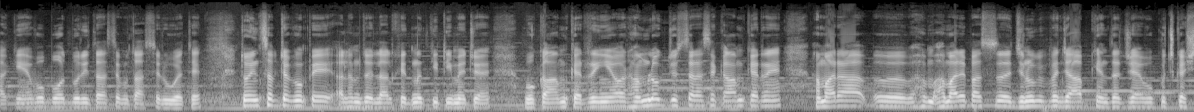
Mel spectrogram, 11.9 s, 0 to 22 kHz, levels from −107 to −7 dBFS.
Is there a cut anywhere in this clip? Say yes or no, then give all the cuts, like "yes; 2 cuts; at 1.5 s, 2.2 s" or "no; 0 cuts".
no; 0 cuts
